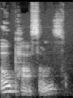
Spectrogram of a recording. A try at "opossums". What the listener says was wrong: Yeah, but you don't say it like. The O silent.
